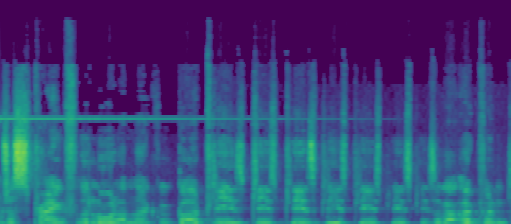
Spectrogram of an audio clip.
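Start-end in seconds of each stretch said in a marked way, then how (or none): 1.6-4.3 acted-out screaming, pleading delivery. Retelling the moment before finding Reva, the speaker re-enacts a screamed prayer. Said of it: "And I'm screaming".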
